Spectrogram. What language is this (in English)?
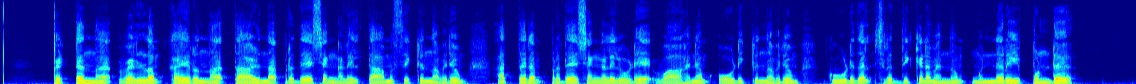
Malayalam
